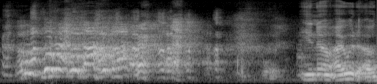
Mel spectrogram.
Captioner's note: audience laughing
